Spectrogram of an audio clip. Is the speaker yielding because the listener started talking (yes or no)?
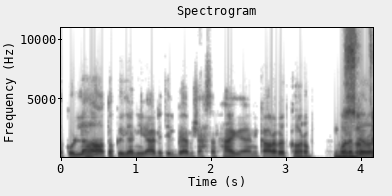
yes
